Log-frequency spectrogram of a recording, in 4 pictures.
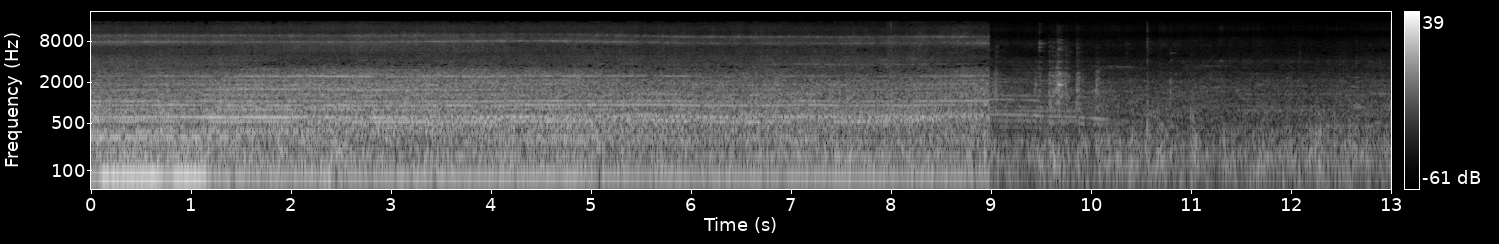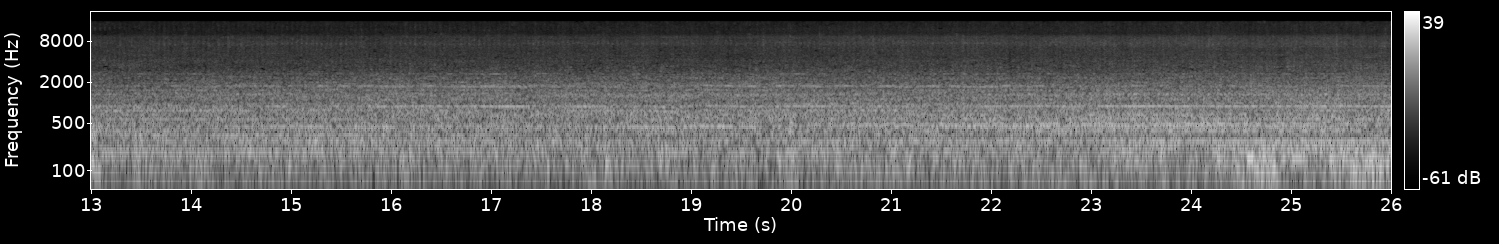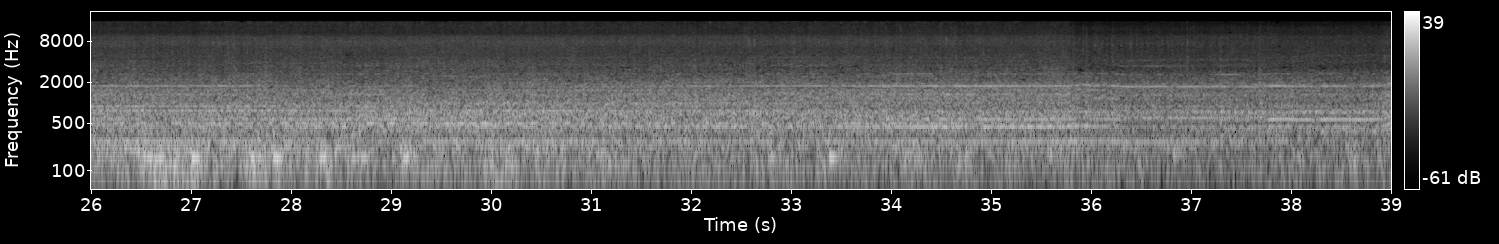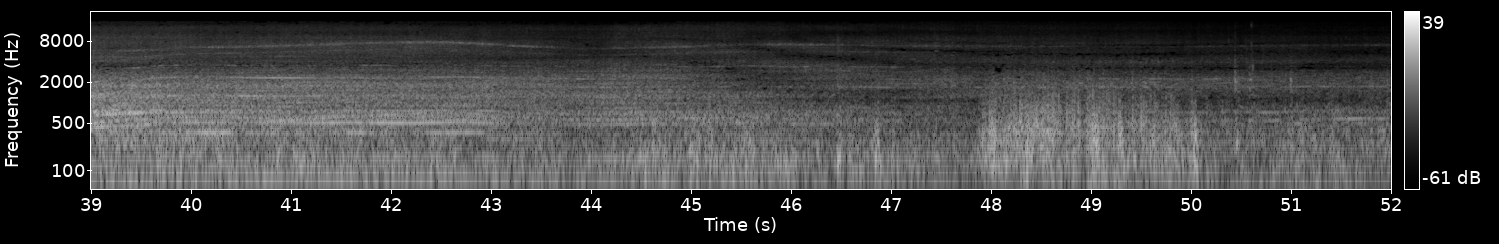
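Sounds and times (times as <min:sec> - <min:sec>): harvester engine drone with whine: 0:00.0 - 0:52.0
elevator running: 0:13.0 - 0:45.7.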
